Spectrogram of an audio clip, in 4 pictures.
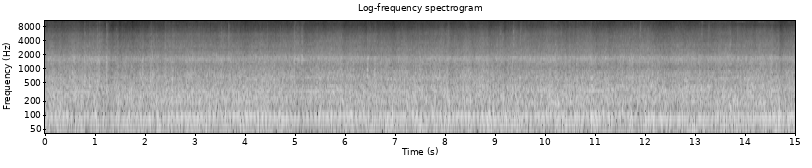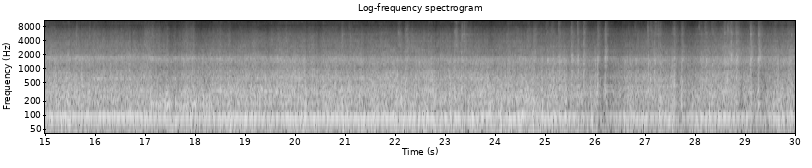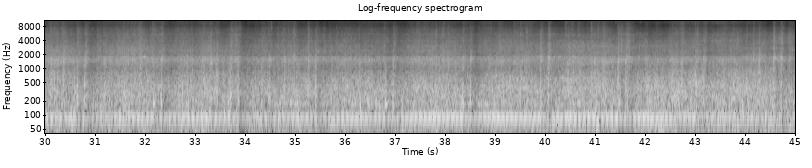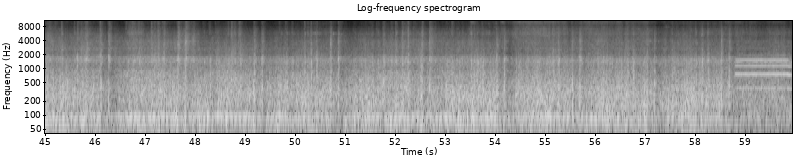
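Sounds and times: clickety-clack over rail joints: 0.0 - 59.9
train wheels rumbling on rails: 0.0 - 59.9.

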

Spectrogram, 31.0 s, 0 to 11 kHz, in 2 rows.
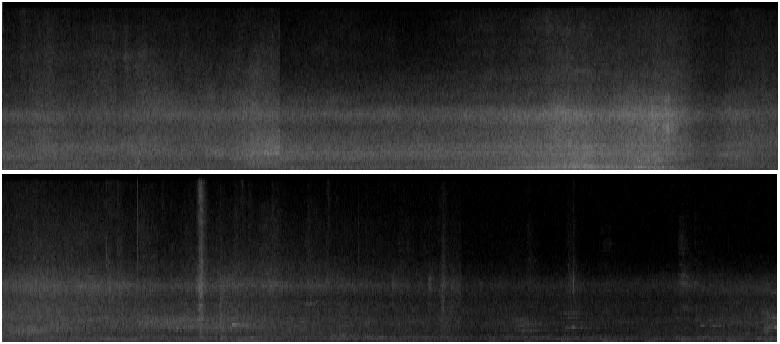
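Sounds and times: street traffic: 0.0 - 31.0
vehicle passing close by: 9.4 - 18.4.

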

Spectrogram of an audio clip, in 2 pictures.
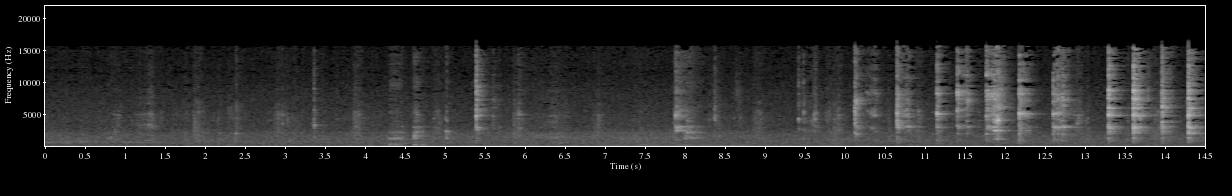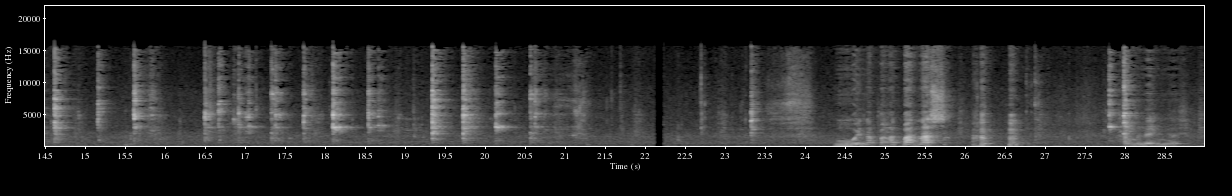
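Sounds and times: spoons clinking against plates: 9.4 - 21.3, 27.8 - 28.2.

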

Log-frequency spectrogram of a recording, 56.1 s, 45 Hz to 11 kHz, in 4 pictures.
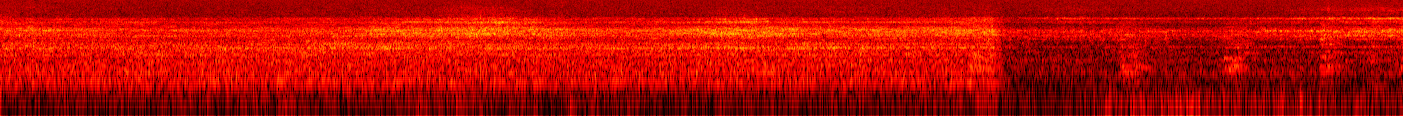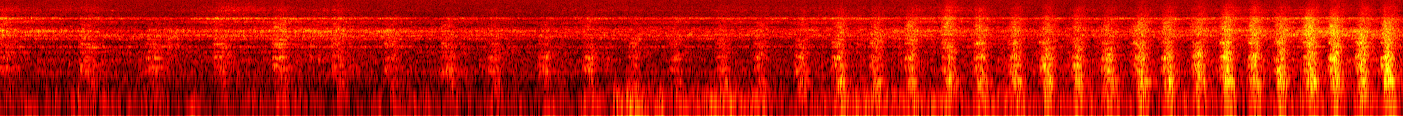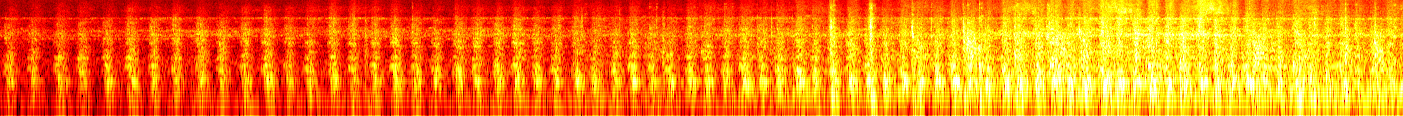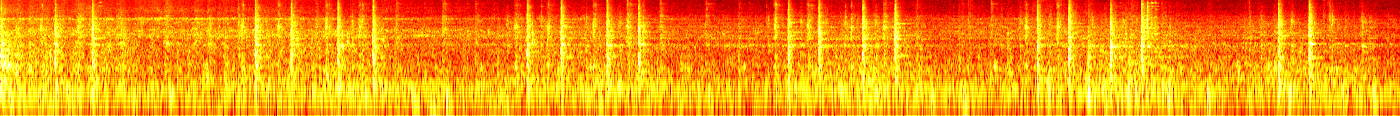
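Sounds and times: steam locomotive exhaust beating: 10.6 - 56.0
carriage wheels clacking over rail joints: 21.6 - 56.0.

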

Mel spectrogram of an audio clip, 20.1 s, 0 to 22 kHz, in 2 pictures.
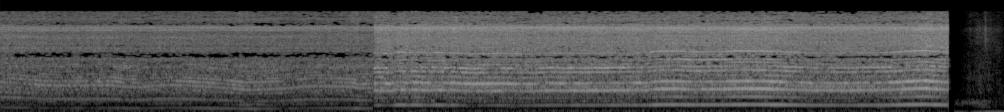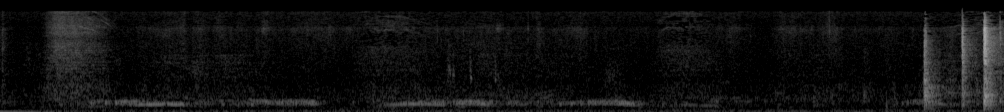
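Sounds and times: rotary tool whining: 0.0 - 9.6.

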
